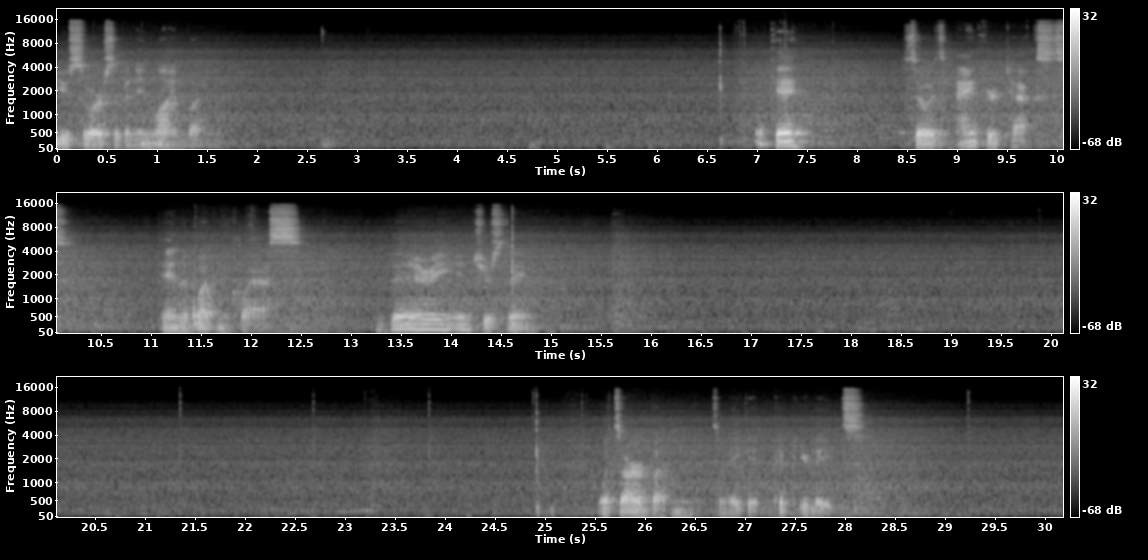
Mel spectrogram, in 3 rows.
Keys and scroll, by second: 25.8 Up, 27.8 Down, 28.3 Up.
